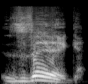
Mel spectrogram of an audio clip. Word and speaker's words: ZiG: And this is big, and it rhymes with big. It's the ZIG, Z-I-G.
